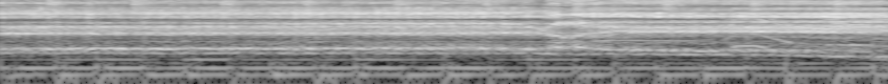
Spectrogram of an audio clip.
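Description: Hard rock band playing live through a PA, holding a long sustained chord over steady drum beats. The chord shifts to a new pitch about three seconds in.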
